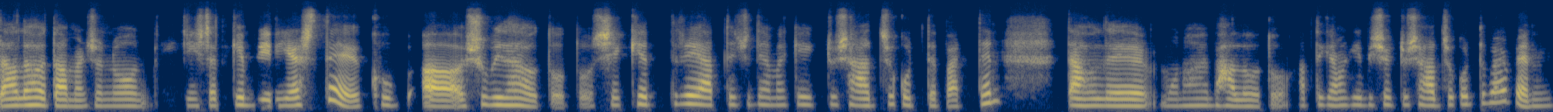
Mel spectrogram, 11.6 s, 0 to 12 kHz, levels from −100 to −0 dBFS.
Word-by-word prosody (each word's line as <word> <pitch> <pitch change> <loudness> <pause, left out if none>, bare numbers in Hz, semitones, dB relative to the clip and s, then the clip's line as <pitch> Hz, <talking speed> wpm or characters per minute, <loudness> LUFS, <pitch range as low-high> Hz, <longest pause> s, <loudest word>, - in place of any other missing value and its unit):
তাহলে 205 +2 +4
হয়তো 205 -2 +2
আমার 185 0 -6
জন্য 195 0 -9 0.5
জিনিসটা 200 0 -1
থেকে 230 - 0
বেরিয়ে 200 +2 +2
আসতে 375 - +2 0.3
খুব 225 -4 -8 0.2
আ - - +10 0.3
সুবিধা 230 -2 0
হতো। 175 - -10 0.2
তো - - -17 0.2
সেক্ষেত্রে 240 +3 -4 0.2
আপনি 225 - -15
যদি 235 - -16
আমাকে 225 +1 -13
একটু 235 - -14
সাহায্য 205 0 -1
করতে 215 -2 -8
পারতেন, 200 +10 -3 0.5
তাহলে 205 -1 +2 0.4
মনে 200 +1 -13
হয় 210 0 -10
ভালো 190 -1 -2
হতো। 180 - -14 0.2
আপনি 205 - -15
কি - - -8
আমাকে 220 +1 -9
এ - - -20
বিষয়ে 230 +1 +2
একটু 230 - -4
সাহায্য 210 0 -1
করতে 245 +3 -7
পারবেন? 305 - 0
215 Hz, 180 wpm, -26 LUFS, 200-235 Hz, 0.5 s, আ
